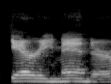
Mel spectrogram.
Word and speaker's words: gerrymander: And there's a political cartoon that called it the Gerrymander or gerrymander, and that's how we have the name gerrymandering.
